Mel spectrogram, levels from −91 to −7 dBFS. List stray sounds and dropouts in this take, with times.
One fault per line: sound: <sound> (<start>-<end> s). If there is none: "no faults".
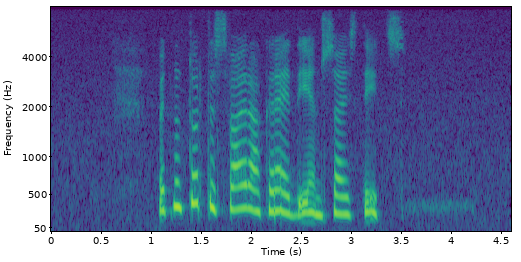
no faults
